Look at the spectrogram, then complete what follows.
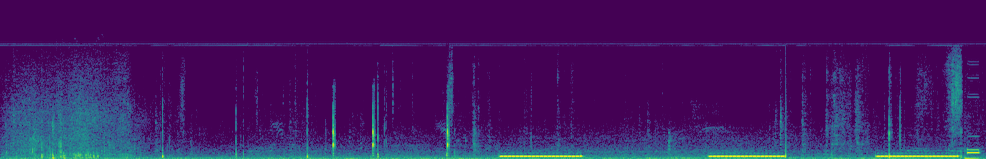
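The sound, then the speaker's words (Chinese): A phone call being placed: faint scattered clicks of dialing, then three loud, steady ringback tones, each nearly a second long and evenly spaced, with nobody speaking. “裴哥，怎么想到打电话给我？”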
